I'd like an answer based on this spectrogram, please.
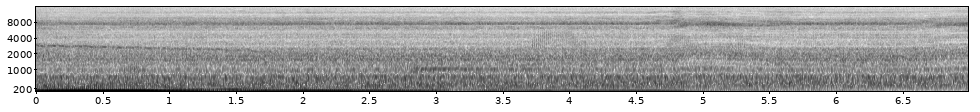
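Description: Gas soldering torch burning with a steady hiss as it heats a fine silver ring on the soldering block. Low bass from music carried over from before fades out by about two-thirds of the way through.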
